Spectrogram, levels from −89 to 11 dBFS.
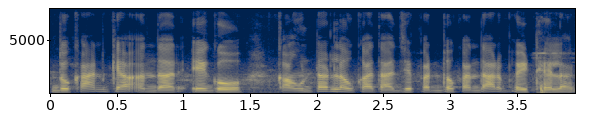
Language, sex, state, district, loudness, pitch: Bhojpuri, male, Bihar, Muzaffarpur, -16 LUFS, 180 Hz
